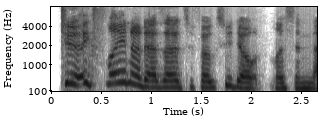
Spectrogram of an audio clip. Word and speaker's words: Odesza: about Odessa really quick.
